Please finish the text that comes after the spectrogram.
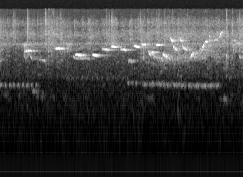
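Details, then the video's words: Free-living jongkangan recorded as a lure for quiet captive birds: busy, high-pitched chattering twitters rising and falling, with a long steady buzzing trill from an insect running beneath the birdsong. "SUARA JONGKANGAN DIALAM BEBAS SANGAT COCOK BUAT PANCINGAN JONGKANGAN ANDA YANG LAGI DIAM"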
